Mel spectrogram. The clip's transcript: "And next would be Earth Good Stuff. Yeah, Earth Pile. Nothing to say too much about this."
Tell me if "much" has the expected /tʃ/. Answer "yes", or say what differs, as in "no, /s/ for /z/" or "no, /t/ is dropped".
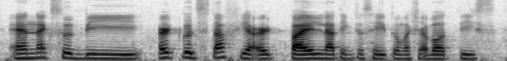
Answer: yes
